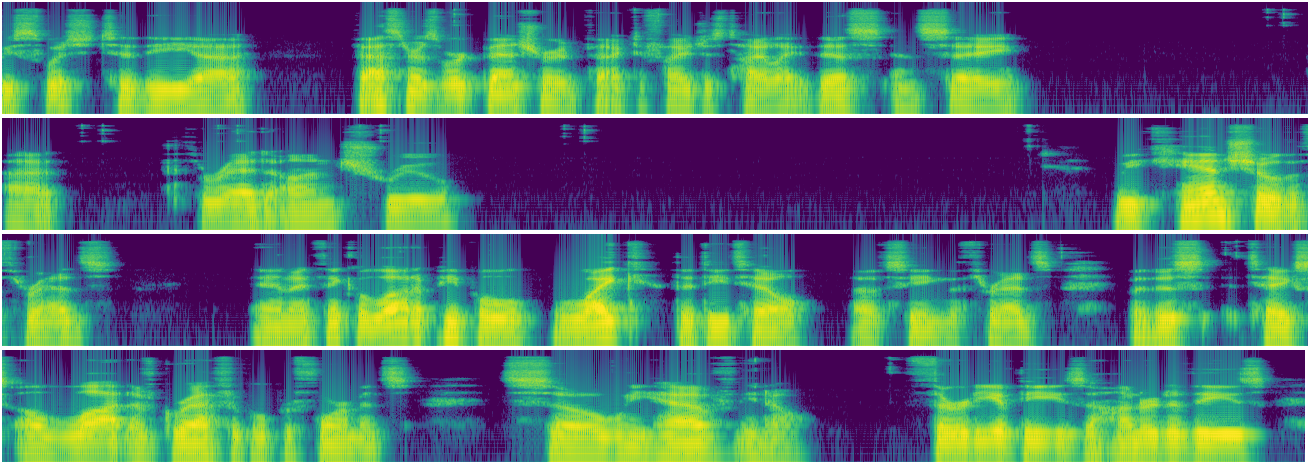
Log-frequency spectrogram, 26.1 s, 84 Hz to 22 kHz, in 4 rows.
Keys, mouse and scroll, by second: 3.2 click, 3.2 right click, 6.4 click, 7.2 click, 7.6 click, 8.4 click, 9.4-10.0 scroll up 1, 13.1 click, 13.2-19.3 middle drag, 24.2 click.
